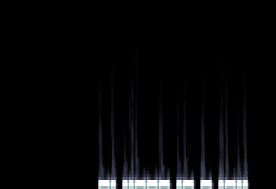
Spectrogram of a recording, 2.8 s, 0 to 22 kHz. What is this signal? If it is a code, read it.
Morse code, heard as a keyed tone, about 39 wpm, 700 Hz. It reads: N2ATL
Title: USA Call Signs - 5 Characters - Repeated 3x - 40wpm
